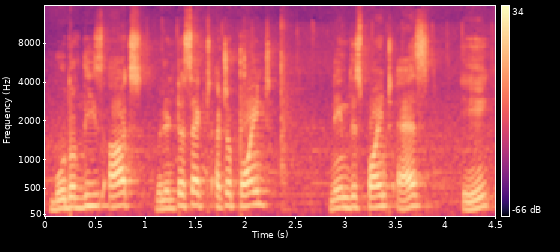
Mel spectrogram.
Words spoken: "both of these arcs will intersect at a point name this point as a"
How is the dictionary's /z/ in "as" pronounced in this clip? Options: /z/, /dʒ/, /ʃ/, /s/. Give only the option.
/z/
